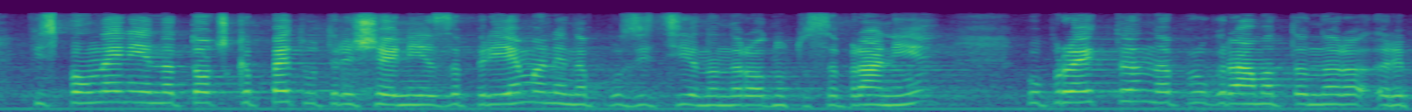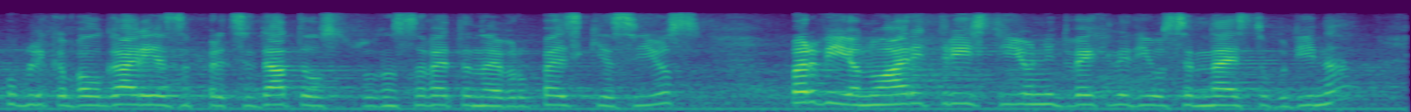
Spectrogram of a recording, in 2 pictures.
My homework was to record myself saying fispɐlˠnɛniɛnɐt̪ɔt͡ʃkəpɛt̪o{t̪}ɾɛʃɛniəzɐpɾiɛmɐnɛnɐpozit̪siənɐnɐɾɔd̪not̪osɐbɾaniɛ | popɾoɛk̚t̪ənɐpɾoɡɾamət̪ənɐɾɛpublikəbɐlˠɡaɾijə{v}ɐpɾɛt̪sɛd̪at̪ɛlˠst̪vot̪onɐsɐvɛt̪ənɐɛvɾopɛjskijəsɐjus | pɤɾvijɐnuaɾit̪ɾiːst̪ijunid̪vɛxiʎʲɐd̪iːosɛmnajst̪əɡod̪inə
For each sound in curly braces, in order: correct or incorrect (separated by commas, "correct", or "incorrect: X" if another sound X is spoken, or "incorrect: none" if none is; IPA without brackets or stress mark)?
correct, incorrect: z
